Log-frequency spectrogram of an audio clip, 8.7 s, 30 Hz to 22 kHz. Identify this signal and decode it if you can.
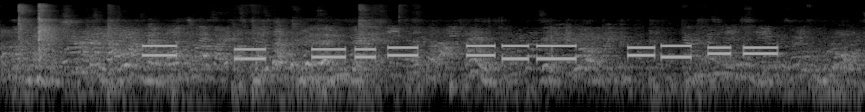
DTMF, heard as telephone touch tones, dialled by hand, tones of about 300 ms, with the noise of a crowd indoors. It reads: 9 1 448 933 8600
